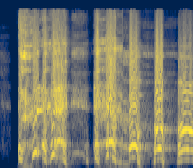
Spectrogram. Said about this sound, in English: Whoa, that really is some cough.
